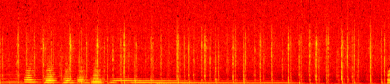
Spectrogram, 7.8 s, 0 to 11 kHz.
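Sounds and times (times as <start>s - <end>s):
brief musical phrase: 0.0s - 6.0s
horses' hooves clip-clopping at a walking pace down a town main street: 0.0s - 7.8s
speech: 0.5s - 3.3s.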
